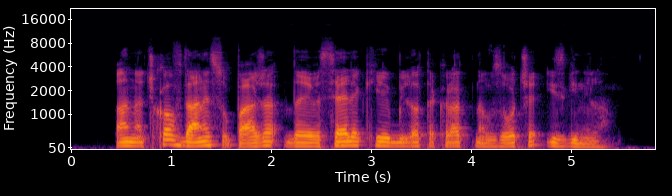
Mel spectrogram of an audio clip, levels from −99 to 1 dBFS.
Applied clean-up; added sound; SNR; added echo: neural mask model Resemble Enhance denoiser.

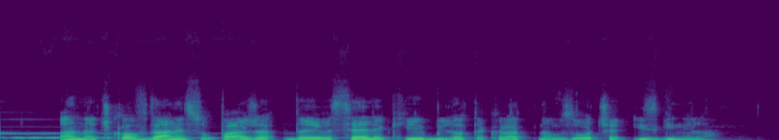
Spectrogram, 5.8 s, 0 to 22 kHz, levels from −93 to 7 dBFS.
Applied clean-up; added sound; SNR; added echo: neural mask model RNNoise.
